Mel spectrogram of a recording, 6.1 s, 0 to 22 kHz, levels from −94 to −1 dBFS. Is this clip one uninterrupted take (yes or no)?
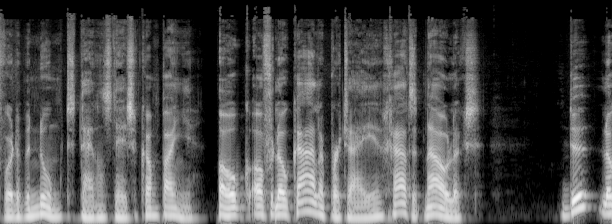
no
